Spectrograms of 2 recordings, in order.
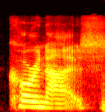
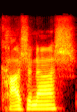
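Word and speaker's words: Kořenář: Okay, so they have Carter Hutton and Joseph Korenar. Right, they traded Hill for Korenar. Right. Or I think it's pronounced Kajanash. I think both R's are Zhuz.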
